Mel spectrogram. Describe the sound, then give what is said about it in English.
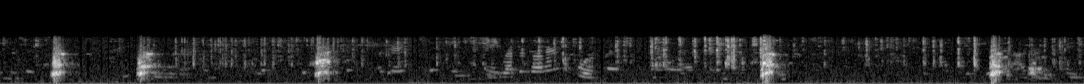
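Dogs bark outside in the yard in sharp, scattered bursts, about five barks spread irregularly over several seconds, with muffled voices and faint background noise in between. “And those dogs have been like outside in the yard because like the dogs go outside.”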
